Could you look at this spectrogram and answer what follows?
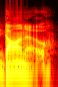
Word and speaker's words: Dano: And also good for a tomato name, Paul Dano or Paul Dano. How do you say it? And is he hot? Yeah, it's actually Dano. It's a secret third.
